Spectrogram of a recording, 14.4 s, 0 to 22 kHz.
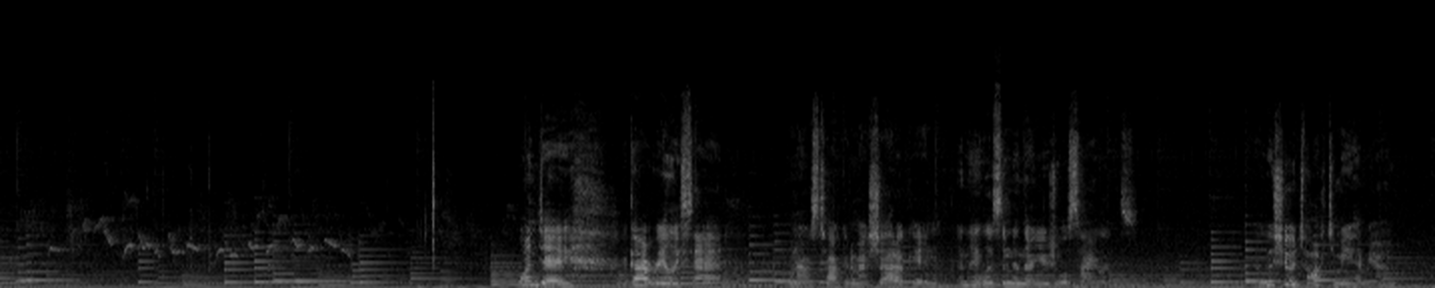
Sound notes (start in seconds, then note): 0.0 birds chirping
